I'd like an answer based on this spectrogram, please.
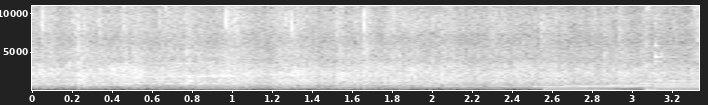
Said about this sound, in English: Everyone, please, a big Melbourne round of applause for Philip Pullman.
